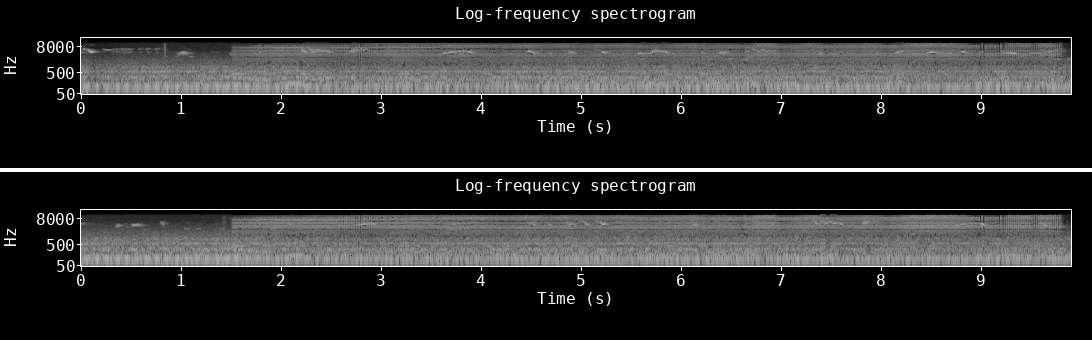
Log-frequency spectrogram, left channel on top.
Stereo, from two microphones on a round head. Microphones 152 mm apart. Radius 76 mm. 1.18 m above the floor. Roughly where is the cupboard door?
Right.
